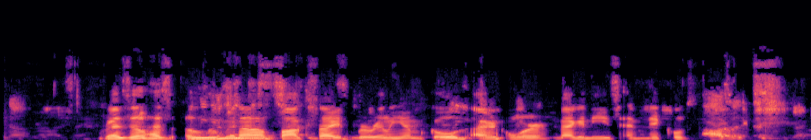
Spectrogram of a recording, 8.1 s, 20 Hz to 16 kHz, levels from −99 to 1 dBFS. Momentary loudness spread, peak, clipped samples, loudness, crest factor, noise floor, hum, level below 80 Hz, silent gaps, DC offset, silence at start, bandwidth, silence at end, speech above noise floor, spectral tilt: 11 LU; 0 dBFS; under 0.1%; -19 LUFS; 18 dB; -51 dBFS; none; -70 dBFS; none; under 0.1%; 0.1 s; 9.6 kHz; 0.1 s; 33 dB; -4.5 dB/octave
